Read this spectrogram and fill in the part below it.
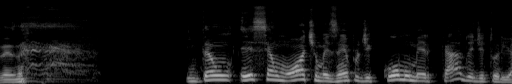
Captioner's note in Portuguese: risos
